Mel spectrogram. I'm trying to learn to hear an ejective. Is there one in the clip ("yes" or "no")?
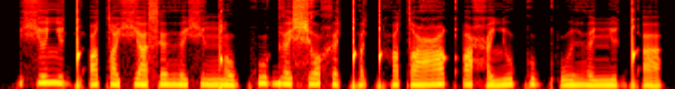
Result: yes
